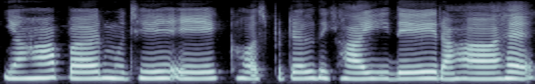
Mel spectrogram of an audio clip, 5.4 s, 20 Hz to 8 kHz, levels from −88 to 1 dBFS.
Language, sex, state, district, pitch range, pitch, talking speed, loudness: Hindi, female, Madhya Pradesh, Katni, 220-235 Hz, 230 Hz, 100 wpm, -14 LUFS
